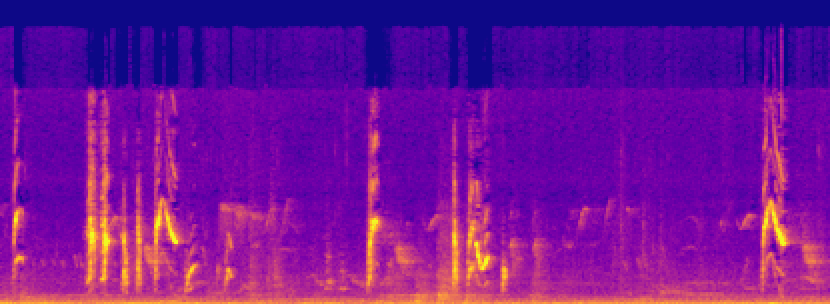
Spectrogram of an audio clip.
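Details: Orange-bellied leafbird song meant to lure a silent bird into singing: clusters of quick, high chips and slurred whistles, a quiet gap in the middle, then a loud, bright burst near the close.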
